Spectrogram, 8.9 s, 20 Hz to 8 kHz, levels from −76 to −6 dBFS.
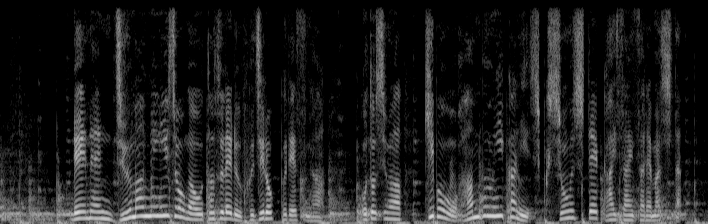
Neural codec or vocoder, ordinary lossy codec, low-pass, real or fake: codec, 16 kHz, 4 kbps, FreqCodec, larger model; none; none; fake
